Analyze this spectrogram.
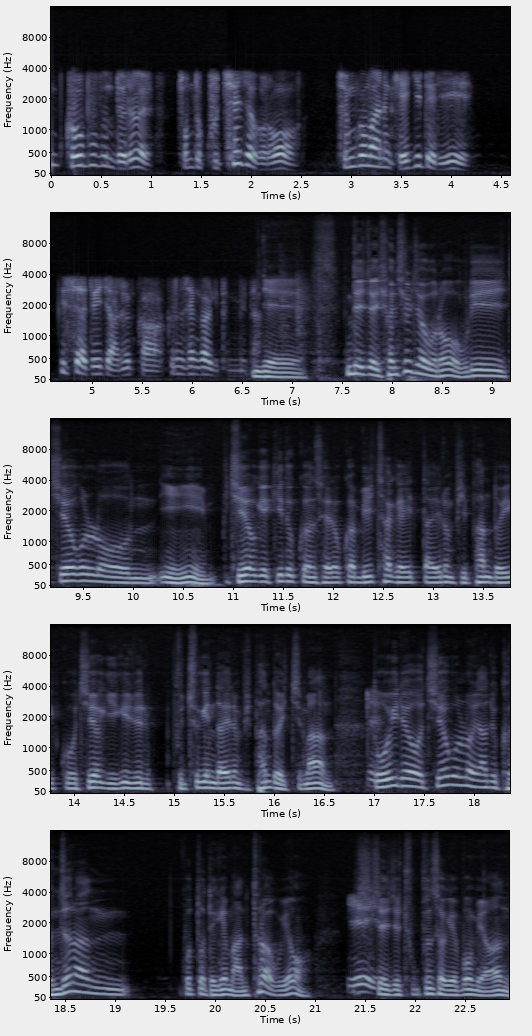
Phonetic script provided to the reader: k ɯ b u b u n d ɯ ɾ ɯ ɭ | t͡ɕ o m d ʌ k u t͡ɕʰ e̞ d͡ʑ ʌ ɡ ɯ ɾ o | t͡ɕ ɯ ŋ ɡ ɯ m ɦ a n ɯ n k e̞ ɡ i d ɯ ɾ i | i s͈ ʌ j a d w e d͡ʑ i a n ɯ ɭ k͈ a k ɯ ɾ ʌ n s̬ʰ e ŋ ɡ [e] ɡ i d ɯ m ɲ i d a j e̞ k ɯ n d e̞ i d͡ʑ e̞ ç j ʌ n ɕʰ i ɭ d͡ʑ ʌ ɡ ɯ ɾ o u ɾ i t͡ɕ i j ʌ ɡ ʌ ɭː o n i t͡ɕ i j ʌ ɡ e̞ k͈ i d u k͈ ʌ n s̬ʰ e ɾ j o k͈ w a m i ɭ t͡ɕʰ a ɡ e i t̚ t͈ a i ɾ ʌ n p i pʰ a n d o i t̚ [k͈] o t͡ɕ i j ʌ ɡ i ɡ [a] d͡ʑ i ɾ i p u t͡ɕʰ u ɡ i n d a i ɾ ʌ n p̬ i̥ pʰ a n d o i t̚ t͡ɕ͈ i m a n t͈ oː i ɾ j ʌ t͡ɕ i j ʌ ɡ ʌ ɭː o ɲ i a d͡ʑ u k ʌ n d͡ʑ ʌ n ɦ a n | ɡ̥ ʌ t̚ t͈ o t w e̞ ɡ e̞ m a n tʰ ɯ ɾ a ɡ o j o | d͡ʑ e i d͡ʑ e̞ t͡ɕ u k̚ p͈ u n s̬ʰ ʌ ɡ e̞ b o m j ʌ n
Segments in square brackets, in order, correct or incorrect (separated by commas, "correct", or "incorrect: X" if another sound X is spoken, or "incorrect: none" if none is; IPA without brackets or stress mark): incorrect: a, correct, incorrect: i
